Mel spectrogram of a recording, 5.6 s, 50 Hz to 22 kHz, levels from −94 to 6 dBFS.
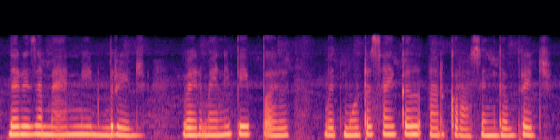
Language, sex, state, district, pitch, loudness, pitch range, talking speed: English, female, Gujarat, Valsad, 220 Hz, -16 LUFS, 205-225 Hz, 170 wpm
